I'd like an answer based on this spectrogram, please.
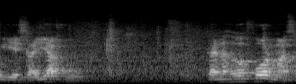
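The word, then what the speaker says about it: ישעיהו: Se puede, en hebreo se pronuncia Yeshá o Yeshayahu.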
